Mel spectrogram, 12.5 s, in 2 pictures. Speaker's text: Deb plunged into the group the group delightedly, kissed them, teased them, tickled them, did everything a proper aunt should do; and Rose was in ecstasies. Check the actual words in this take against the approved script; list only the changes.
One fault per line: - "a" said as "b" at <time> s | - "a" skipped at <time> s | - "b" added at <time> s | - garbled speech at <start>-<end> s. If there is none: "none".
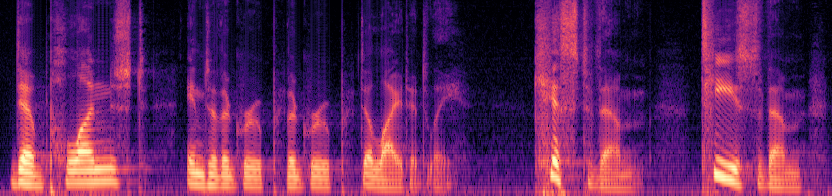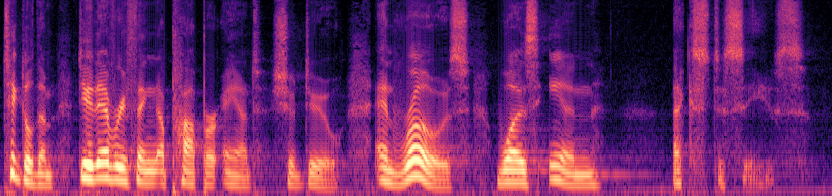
none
